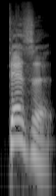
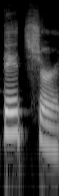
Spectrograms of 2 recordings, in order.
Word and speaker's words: desert: ว่า ออก เสียง ว่า Desert เน้น ที่ ตัว แรก นะ ลูก แล้ว มี เสียง เสียง ตัว ซ ซ โซ่ ด้วย Desert นะ คะ Desert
